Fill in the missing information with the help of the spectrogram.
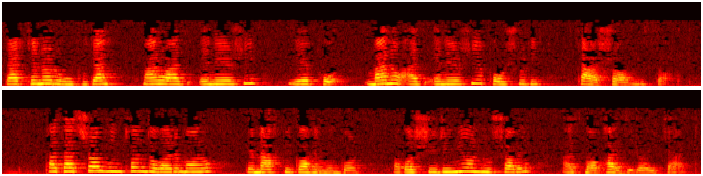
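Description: A woman narrating a novel aloud, reading steadily and voicing the dialogue lightly, with occasional slips and restarts. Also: sits high. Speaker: audiobook narrator. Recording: dull lo-fi recording.

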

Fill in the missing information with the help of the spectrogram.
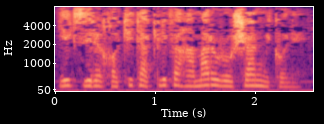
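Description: A woman voicing a poor, bitter middle-aged father who scolds his son, with a husky voice, read as a storybook. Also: lowish voice, steady tone. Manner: gruff, scolding, superstitious. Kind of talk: storybook reading.

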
